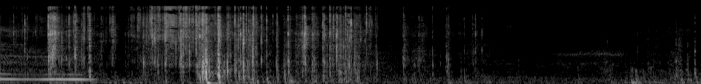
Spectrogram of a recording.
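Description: A foil-plastic wrapper of a 2021 Topps Series 2 baseball card pack being torn open and crinkled for about four seconds, then dying down to faint rustling.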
